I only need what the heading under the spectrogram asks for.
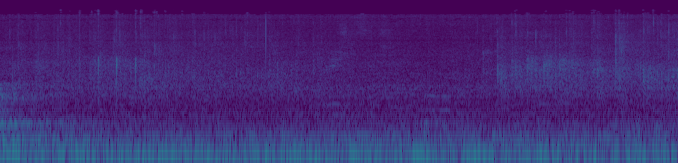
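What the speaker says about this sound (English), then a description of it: "give these young folks a nice round of applause" Audience at a beef steer show claps in a sustained, even patter of applause lasting several seconds, with a dense crowd wash and talk mixed underneath.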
